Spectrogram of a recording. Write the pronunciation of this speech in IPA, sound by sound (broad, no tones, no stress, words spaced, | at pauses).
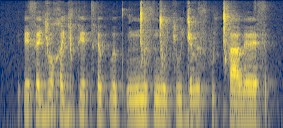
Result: ʔesɛɟu χɛɟuke tʰɛkʷɛ kʷʼeŋ͡ǀɯs ŋ͡ǀucu ɟɛlɯsfuǀʰa lɛs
